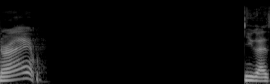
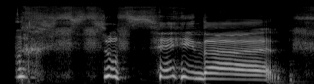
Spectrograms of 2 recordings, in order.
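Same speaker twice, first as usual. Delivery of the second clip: tearful, high, slow whimper. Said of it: "I'm gonna cry again".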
